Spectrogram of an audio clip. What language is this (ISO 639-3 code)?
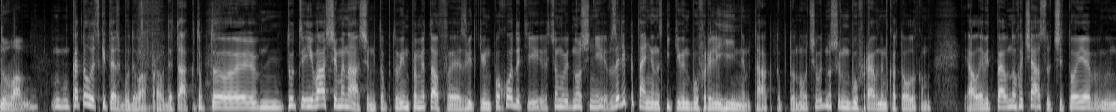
ukr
